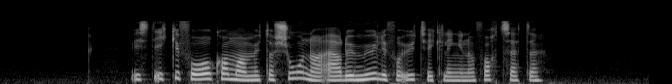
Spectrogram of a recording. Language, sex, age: Norwegian, female, 22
